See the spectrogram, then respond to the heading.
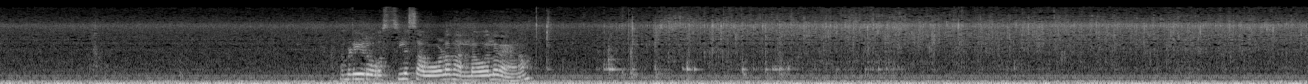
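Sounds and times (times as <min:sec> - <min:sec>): steady low hum: 0:00.0 - 0:13.0
onion pieces clicking into pan: 0:05.4 - 0:10.4
onions sizzling in oil: 0:05.4 - 0:13.0.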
